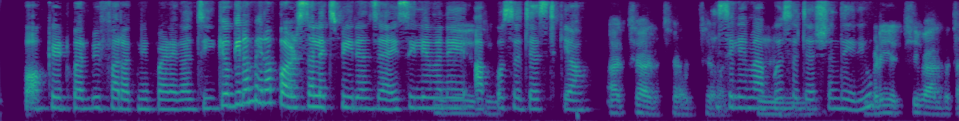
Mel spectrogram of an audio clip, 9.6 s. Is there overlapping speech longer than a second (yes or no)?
yes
